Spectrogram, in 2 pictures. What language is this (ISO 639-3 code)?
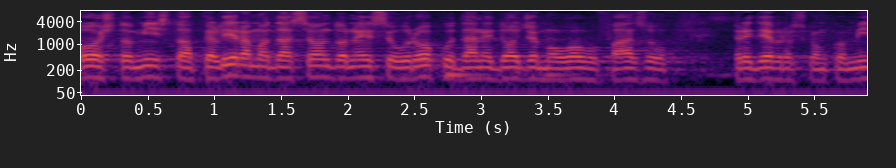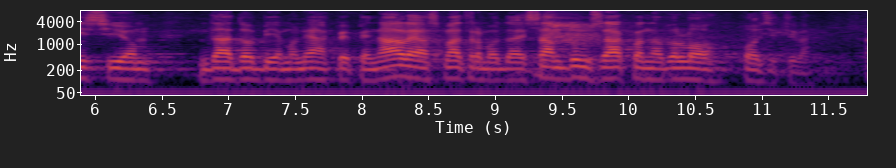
hrv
